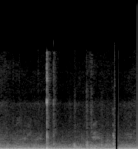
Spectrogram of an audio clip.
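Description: Steady low drone of an idling boat engine. A single sharp knock comes about three quarters of a second in, and the sound cuts out for an instant near the end.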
